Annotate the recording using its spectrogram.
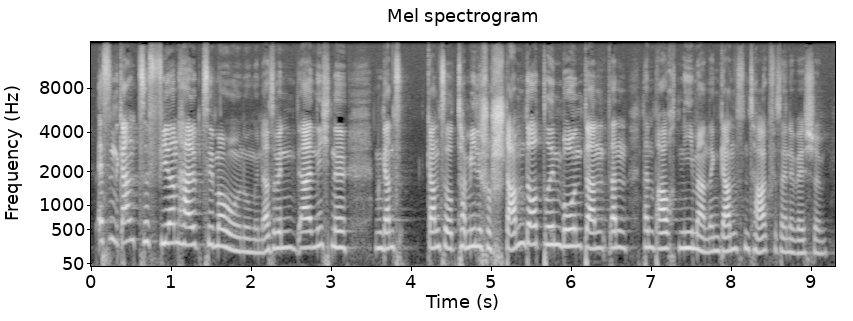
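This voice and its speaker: A woman's voice: a little mellow, clear, resonant tone. A young woman performing a rambling, self-deprecating stand-up set on a comedy club stage. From Switzerland. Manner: rambling, self-deprecating, quick jumps in pitch when exasperated.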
